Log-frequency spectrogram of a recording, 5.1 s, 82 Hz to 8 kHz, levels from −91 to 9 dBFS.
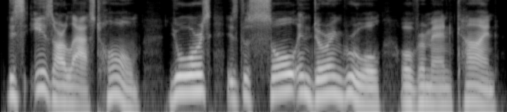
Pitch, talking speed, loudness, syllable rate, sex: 140 Hz, 155 wpm, -19 LUFS, 4.0 syllables/s, male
